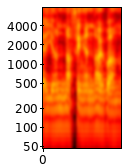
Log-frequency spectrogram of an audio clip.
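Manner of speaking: ordinary talk, nothing marked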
